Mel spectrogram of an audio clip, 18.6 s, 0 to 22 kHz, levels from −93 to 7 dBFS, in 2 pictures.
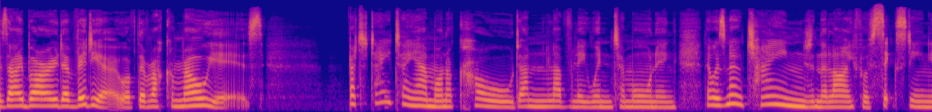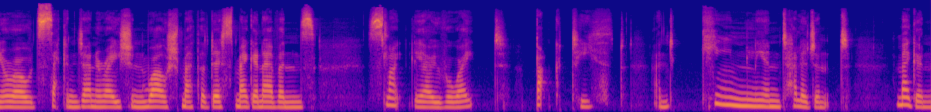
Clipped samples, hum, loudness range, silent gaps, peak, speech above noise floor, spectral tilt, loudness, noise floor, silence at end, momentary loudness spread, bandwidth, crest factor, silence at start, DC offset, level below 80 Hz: under 0.1%; none; 8 LU; none; -4 dBFS; 41 dB; -3.5 dB/octave; -23 LUFS; -64 dBFS; 0 s; 14 LU; 17 kHz; 20 dB; 0 s; under 0.1%; -78 dBFS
